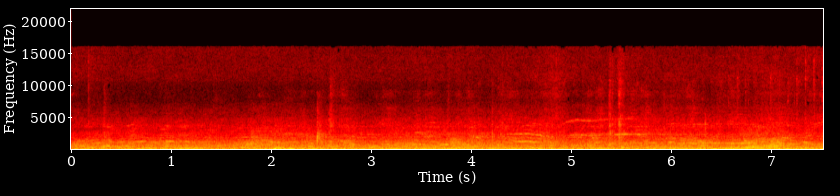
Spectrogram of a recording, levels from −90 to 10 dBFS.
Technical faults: none

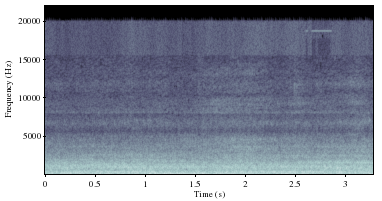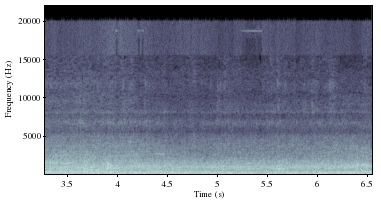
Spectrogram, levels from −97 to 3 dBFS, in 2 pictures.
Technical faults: audio missing between chunks

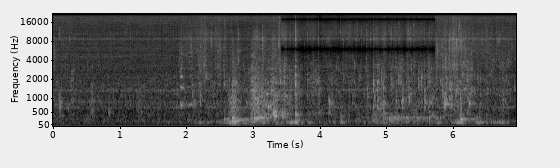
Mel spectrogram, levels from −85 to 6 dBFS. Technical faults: channel delay (comb filtering)

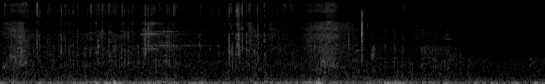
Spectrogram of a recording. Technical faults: none

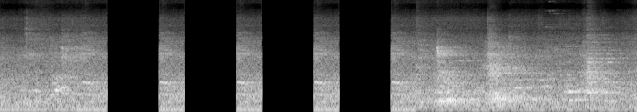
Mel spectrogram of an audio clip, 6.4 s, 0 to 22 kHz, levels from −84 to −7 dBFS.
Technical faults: stutter with silent gaps

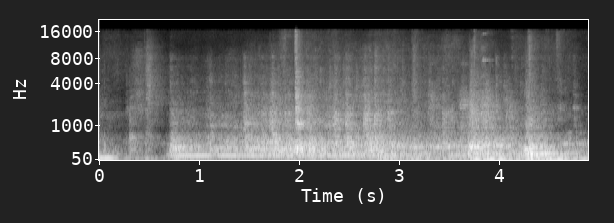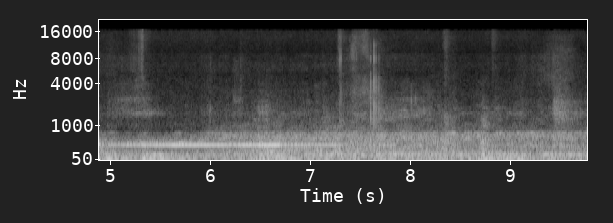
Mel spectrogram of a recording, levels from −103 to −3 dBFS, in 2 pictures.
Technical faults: none

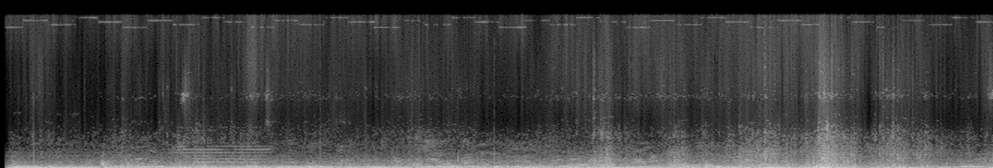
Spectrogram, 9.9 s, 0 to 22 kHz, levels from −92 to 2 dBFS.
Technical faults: Bluetooth LC3 compression; DC step

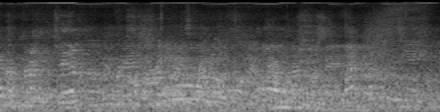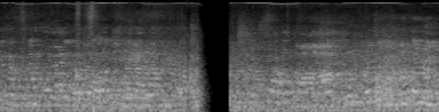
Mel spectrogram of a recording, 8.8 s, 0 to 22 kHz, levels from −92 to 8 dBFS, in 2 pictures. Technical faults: overlapping chunks; short concealed packet loss; long network dropout

